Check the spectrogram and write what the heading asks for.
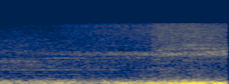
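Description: A deep rumbling sound effect, with a rushing noise that swells louder about one and a half seconds in, like a cinematic whoosh.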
